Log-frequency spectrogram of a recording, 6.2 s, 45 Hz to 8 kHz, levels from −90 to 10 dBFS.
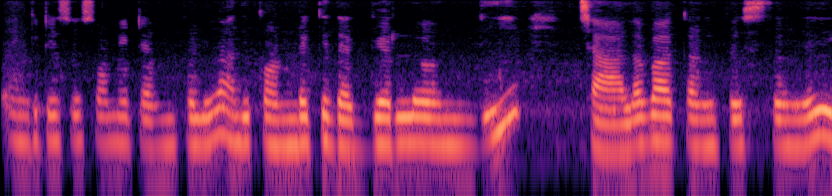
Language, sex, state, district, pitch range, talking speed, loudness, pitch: Telugu, female, Andhra Pradesh, Chittoor, 175-190 Hz, 105 wpm, -19 LUFS, 180 Hz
